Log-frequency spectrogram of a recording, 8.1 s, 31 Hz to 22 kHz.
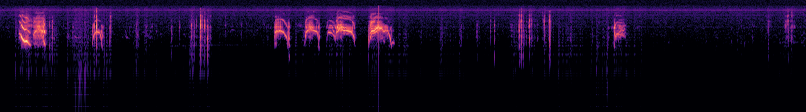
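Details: Morning at an osprey nest in Finland, June 10, 2024, as the male delivers a big floppy fish; a cluster of shrill arched whistles in the first four seconds, then a few faint chirps.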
